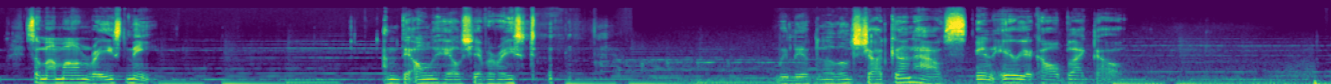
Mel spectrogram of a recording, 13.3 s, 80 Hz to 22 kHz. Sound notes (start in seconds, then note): 5.4 laughing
